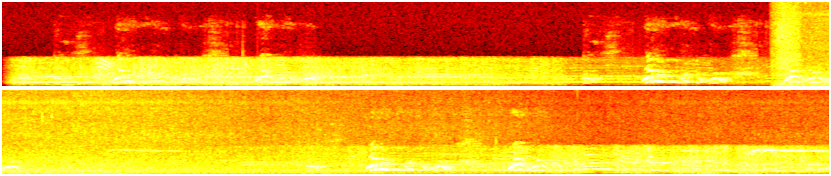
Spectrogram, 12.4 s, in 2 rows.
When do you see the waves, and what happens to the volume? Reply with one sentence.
The waves can be heard from 5.8 to 12.3 s, getting quieter.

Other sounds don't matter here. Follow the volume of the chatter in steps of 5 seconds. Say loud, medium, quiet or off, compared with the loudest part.
loud, medium, loud.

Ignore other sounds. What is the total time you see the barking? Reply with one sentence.
The barking can be heard for 6 seconds in total.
